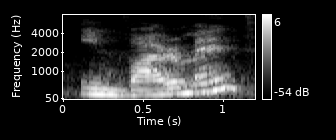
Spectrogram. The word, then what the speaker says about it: environment: rubbish, pollution, recycle, environment. So, as you see, guys, we write the N, but we don't pronounce it.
